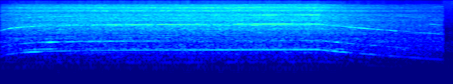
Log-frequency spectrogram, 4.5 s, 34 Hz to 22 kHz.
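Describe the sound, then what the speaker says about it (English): A vacuum cleaner powered by an AFERIY P280 portable power station in inrush mode runs with a loud, steady motor whine, then spins down near the end. "So let's see if it can power up the vacuum."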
